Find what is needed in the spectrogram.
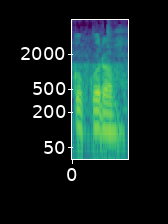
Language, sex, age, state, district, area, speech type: Odia, male, 18-30, Odisha, Sundergarh, urban, read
